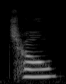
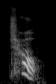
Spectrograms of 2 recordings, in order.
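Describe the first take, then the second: First: The syllable is said with a high level pitch. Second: The syllable is said with a falling pitch. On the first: It means slap. "pronounced with the first tone, which is a high and flat tone" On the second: It means stinky. "the fourth tone, or the falling tone"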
